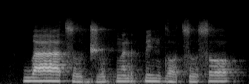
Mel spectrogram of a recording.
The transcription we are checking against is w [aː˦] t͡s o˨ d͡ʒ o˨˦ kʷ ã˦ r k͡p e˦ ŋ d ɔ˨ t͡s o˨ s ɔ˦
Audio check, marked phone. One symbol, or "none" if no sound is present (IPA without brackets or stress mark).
aː˦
